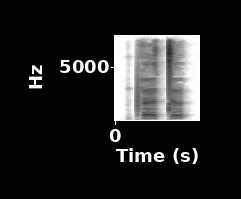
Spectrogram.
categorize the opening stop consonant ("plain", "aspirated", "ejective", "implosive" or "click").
aspirated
